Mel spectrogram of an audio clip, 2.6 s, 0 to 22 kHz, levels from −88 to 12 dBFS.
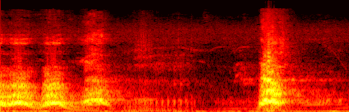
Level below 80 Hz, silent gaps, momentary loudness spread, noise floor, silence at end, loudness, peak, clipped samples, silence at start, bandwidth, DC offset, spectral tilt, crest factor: -38 dBFS; none; 13 LU; -40 dBFS; 0.05 s; -12 LUFS; 0 dBFS; 0.1%; 0 s; 14 kHz; under 0.1%; -5.5 dB/octave; 14 dB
